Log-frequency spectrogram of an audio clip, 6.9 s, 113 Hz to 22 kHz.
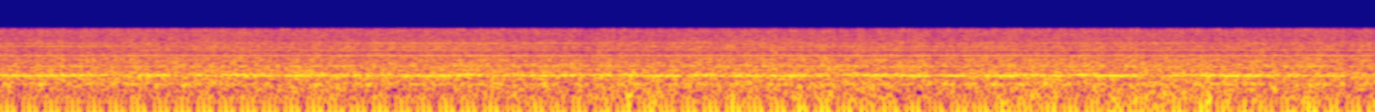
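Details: SR20DET at idle after sitting for 3 months: steady idle with a hum, but the beat stumbles now and then, like one cylinder dropping out; misfire, cause unknown.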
